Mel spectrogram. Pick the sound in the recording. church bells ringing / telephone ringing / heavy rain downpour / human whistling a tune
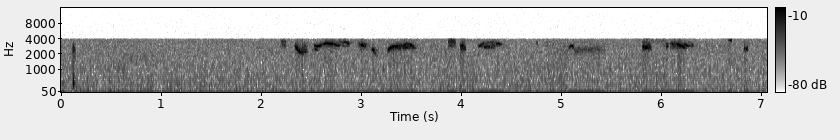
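human whistling a tune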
